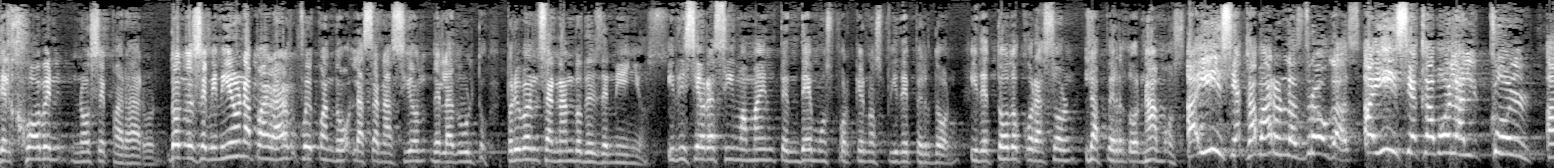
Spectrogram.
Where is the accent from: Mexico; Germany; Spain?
Mexico; porque yo soy mexicana, no porque tenga Davis. No, hombre, soy mexicana y como mexicana conozco mi cultura.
